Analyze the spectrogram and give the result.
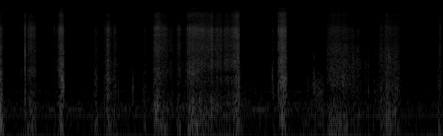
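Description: A gel pen writes Korean text on a flat, lined paper notebook page, the pen tip scratching across the paper. About a dozen quiet, bright, irregular strokes and longer scrapes follow one another, each with a short, dry hiss and very little low end.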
